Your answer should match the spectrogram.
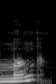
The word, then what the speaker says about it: Hmong: cool uh mayhem says same as hmong which is pronounced mung or monk yep we say meng it's not it's monk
